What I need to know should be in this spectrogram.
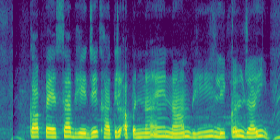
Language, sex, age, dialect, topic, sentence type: Bhojpuri, female, 18-24, Northern, banking, question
